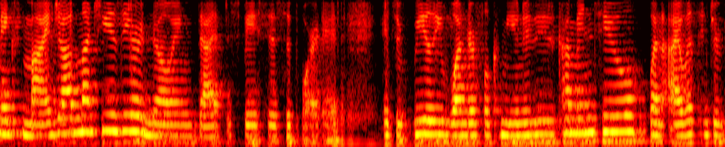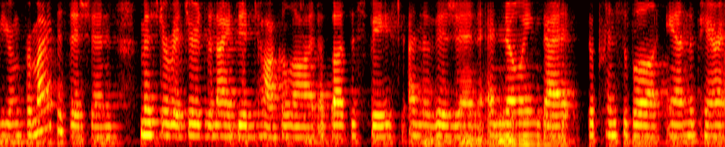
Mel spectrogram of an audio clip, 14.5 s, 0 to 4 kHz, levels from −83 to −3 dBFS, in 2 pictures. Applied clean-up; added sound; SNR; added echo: neural mask model RNNoise.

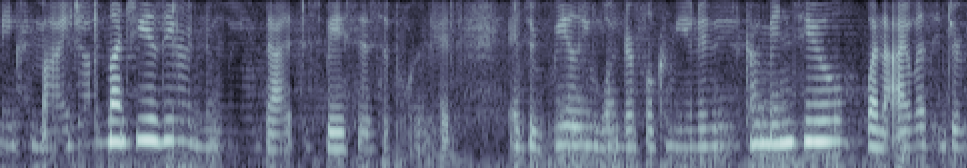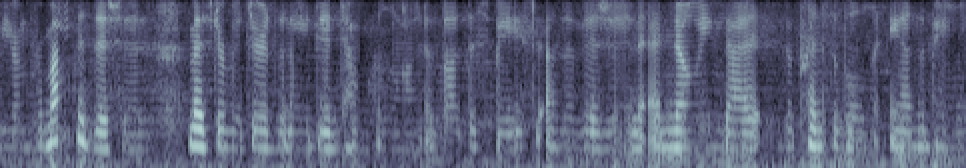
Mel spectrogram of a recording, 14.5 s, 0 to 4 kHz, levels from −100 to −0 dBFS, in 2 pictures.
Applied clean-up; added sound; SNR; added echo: neural separator model SepFormer WHAM!.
